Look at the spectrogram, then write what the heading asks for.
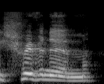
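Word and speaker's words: Shrivenham: So, Oxfordshire shrven. Am I pronouncing that one right? Sh. We say shvenm.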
